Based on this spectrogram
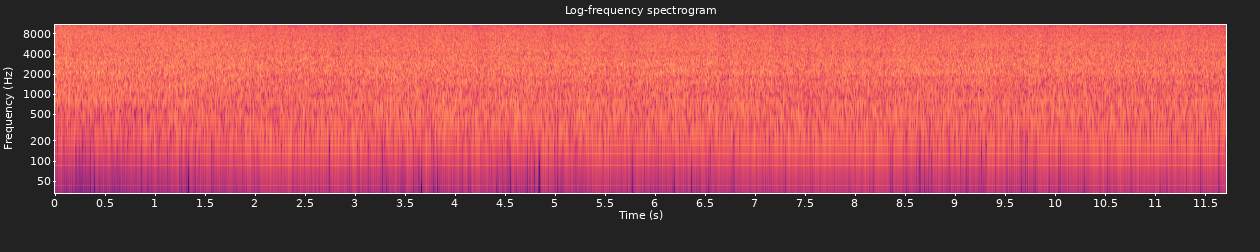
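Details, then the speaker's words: Vintage Kel Aire model 7000 box fan with a 3-speed Marco/McMillan motor, running on high before cleaning. A steady, even whoosh with a smooth low motor hum and no rattle or tick, moving a lot of air; it runs healthy. "moving a lot of air"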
